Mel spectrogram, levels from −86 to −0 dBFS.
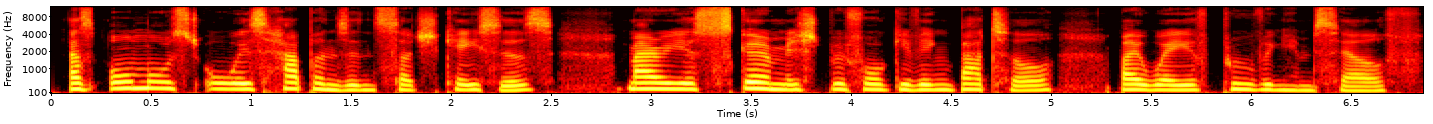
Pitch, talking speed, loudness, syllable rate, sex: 200 Hz, 150 wpm, -18 LUFS, 5.0 syllables/s, female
